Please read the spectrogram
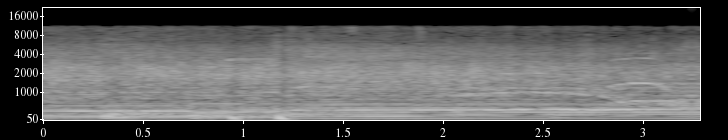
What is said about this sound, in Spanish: Dale un aplauso al Señor.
